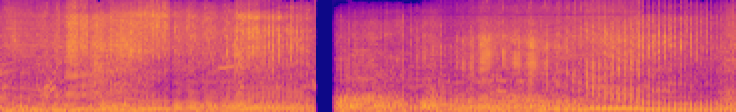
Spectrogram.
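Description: Underbone motocross motorcycle engines revving, the pitch rising and falling as the bikes accelerate and ease off. The sound cuts out briefly about three seconds in.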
